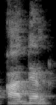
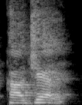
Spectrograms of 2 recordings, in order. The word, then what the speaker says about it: Kagel: Ang pronunciation pala ng Cadel is hindi daw Cadel, Kagel.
